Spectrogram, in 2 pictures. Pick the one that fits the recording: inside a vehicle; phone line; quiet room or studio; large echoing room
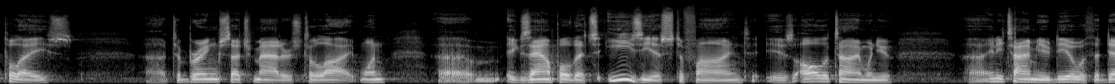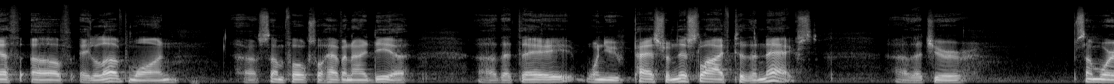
large echoing room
